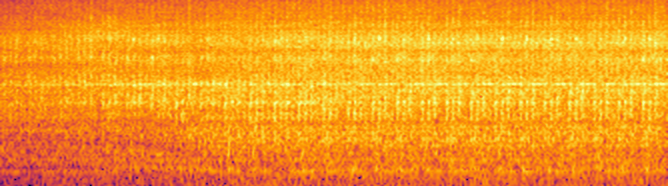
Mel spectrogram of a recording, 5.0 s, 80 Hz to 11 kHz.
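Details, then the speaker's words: Mitsubishi Canter Euro 4 diesel during a scan-tool injector cutout test: cylinder 1 disabled, idle turns uneven and lumpy, about 160 pulses a minute, then returns to normal; used to find faulty injectors. "ini bisa kita nonaktifkan secara satu persatu di silinder 1-4 kita cek ya rindu satu dulu nanti mesinnya akan pincang"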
